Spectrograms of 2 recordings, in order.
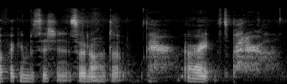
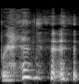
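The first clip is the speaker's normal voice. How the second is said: calling out; 10 semitones higher, 4 dB louder than usual. Retold or imitated. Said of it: "I just yelled out".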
